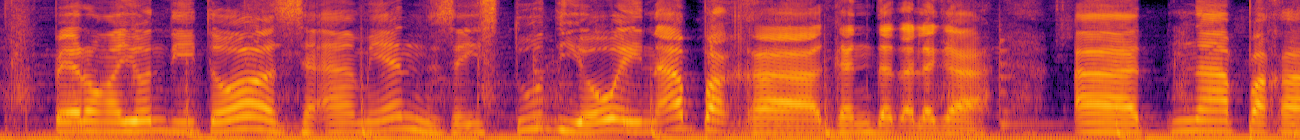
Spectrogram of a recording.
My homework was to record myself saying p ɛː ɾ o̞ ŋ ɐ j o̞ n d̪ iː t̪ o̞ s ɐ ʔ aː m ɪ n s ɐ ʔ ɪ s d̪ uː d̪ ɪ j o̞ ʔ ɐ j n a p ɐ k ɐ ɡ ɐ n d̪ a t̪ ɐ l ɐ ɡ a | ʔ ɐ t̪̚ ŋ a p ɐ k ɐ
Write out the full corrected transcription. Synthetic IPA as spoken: p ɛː ɾ o̞ ŋ ɐ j o̞ n d̪ iː t̪ o̞ s ɐ ʔ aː m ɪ n s ɐ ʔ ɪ s t̪ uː d̪ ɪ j o̞ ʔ ɐ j n a p ɐ k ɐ ɡ ɐ n d̪ a t̪ ɐ l ɐ ɡ a | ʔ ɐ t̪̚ n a p ɐ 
